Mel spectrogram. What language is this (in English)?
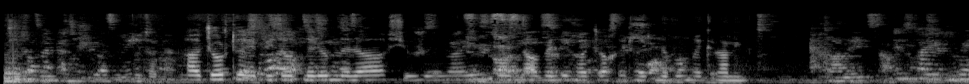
Armenian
